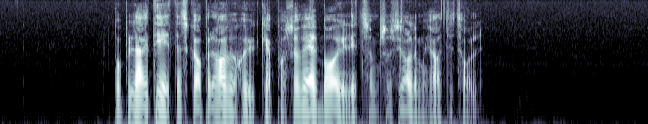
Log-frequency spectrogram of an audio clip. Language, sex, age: Swedish, male, 47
